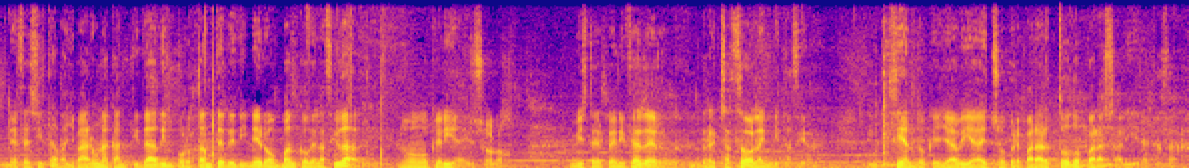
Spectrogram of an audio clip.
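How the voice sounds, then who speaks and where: Courteous low-voiced gentleman. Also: music in the background. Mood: reluctant, solemn. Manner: measured, courteous, solemn. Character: mild, pious-sounding gentleman, outwardly reluctant witness. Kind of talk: audio drama acting.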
